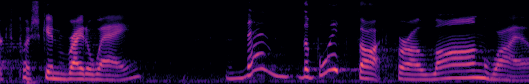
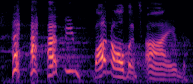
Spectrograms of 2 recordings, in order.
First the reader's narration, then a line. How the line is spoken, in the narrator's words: laughed Gogol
